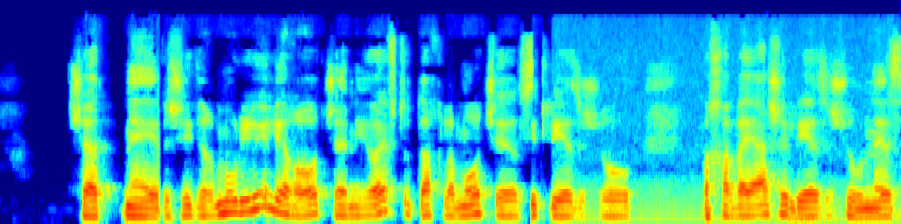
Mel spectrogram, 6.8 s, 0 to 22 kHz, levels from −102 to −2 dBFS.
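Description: Damaged data in a compressed stream appears at 1.19 s and again at 3.99 s. Each is a brief squawk or blip where the decoder hit corrupted frames, lost sync and skipped ahead to the next valid frame header.

Video or display buzz begins at 4.15 s and runs to the end. A screen or its video cable is coupling into the audio path, producing a buzz at a 75 Hz field rate with hash above it, sitting roughly 25 dB below the speech.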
